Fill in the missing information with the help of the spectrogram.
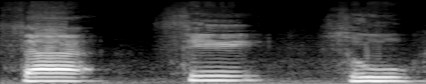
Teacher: সি পেশের সময় গুল হয়ে যাবে। সু একদম পরিপূর্ণভাবে গুল হবে।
